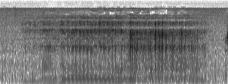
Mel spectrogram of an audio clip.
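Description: One drawn-out buzzing, rattling breath that ends in a harsher snort, consistent with a snore.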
